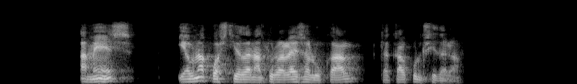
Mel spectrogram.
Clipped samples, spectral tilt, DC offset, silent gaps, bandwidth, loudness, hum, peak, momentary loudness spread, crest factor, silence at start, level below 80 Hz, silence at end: under 0.1%; -4 dB/octave; under 0.1%; 1.44-1.78 s, 3.67-3.80 s; 7.8 kHz; -18 LUFS; none; -2 dBFS; 13 LU; 18 dB; 0.8 s; -60 dBFS; 1.2 s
